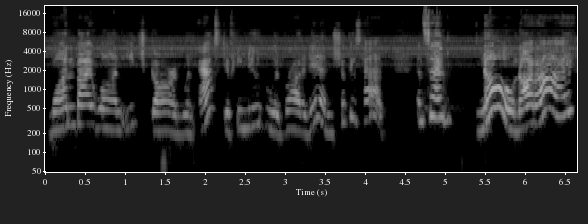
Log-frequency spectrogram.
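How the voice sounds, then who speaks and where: A woman narrating a children's storybook aloud in an expressive read-aloud style. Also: on the high side, normal speed, slight background noise, poor audio. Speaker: storybook reader.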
